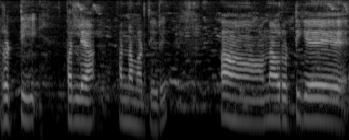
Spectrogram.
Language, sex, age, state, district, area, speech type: Kannada, female, 30-45, Karnataka, Vijayanagara, rural, spontaneous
